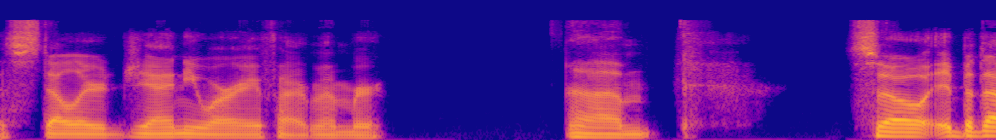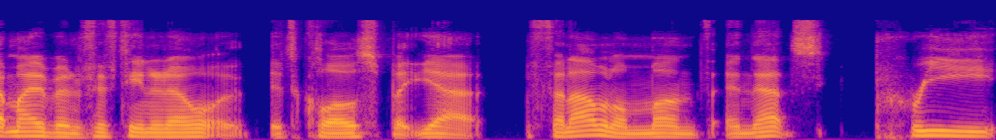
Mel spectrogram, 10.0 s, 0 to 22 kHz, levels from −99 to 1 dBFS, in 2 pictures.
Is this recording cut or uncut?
uncut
